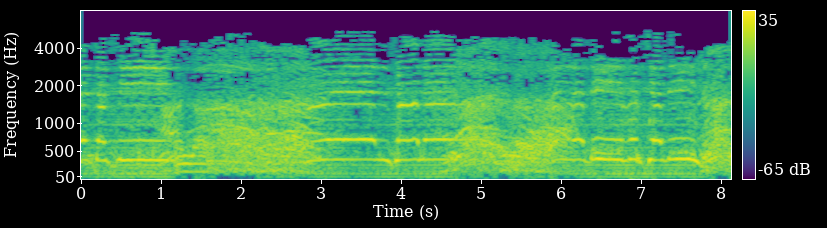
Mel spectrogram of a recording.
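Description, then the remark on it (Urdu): A large crowd chants the religious slogan Na'ra-e-Ghausia in loud unison, voices rising in repeated sustained shouts with brief pauses between calls, continuing for several seconds. “نہیں, نعرہ غوثیہ تاکہ پتا چلے. دو تین نعرے لگے مگر جب لگے پتا چلے عاشق بیٹھے.”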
